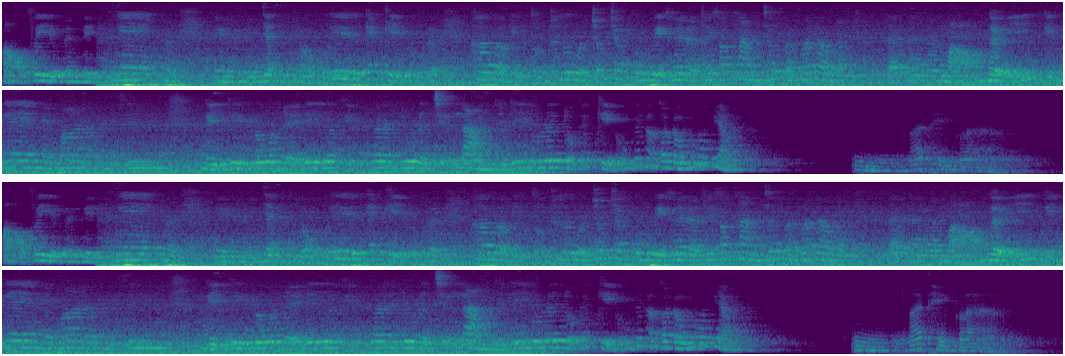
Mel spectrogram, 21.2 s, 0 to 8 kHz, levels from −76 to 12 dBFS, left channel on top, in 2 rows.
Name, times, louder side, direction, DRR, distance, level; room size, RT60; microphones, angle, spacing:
voice 1, 0.0-17.9, equal, 90° left, 0.6 m, -26 dB
sound 1, 0.9-16.0, equal, 15° left, 0.4 m, -24 dB
voice 2, 19.1-20.8, right 3 dB, 75° right, 0.3 m, -39 dB
2.5 x 2.2 x 3.2 m
head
